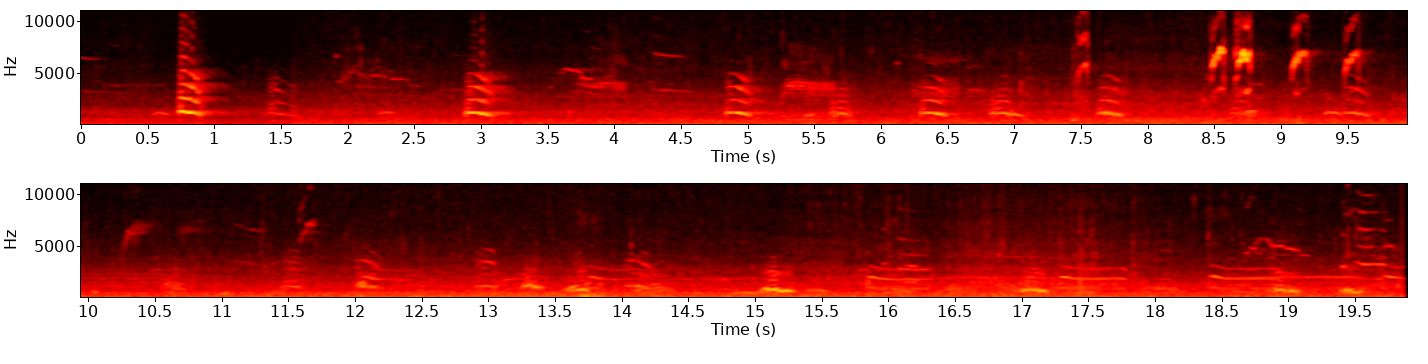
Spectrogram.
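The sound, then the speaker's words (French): Repeated loud, harsh herring gull cries in quick bursts, some squealing and rising, over a steady rushing background of water or wind, with no talking. “Goéland argenté, m'a-t-on dit.”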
